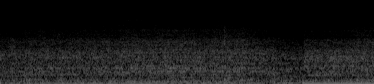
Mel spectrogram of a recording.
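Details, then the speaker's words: Chevrolet Trailblazer with a junkyard 4L60E automatic transmission of unknown mileage just installed, idling briefly to warm and circulate fluid: steady idle, then a soft, clean tone drop as reverse engages without clunk or slip; transmission takes gear normally. "let this get up to Temp here first at least get a little warm that circulate some fluid okay oh that sounded good reverse"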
